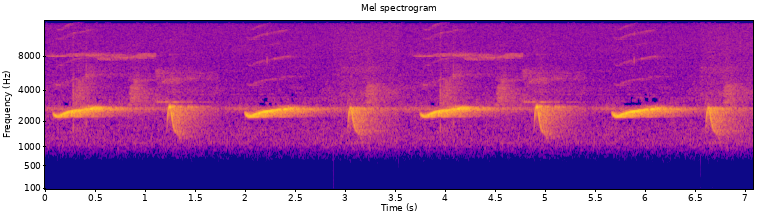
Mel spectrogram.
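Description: Abbott's babbler song: a clear rising whistle followed by a quick falling note, repeated about every two seconds.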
